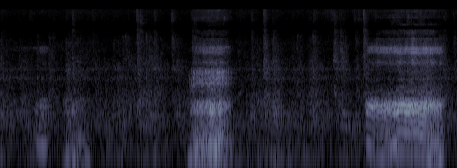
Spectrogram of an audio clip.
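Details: Male partner snoring during sleep in a recording with rain and mumbles: two loud rattling snores about four seconds apart over soft rain and faint murmuring.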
